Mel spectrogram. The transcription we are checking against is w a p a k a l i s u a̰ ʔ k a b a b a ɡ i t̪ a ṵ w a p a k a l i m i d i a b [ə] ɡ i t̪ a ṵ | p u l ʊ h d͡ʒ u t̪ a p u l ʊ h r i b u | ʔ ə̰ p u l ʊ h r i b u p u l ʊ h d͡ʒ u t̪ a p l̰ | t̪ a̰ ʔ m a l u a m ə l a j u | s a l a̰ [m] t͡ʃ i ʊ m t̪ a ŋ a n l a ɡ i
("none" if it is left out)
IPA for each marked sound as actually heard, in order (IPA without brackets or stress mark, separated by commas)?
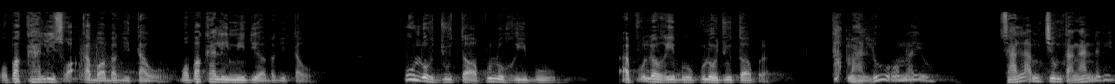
a, m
